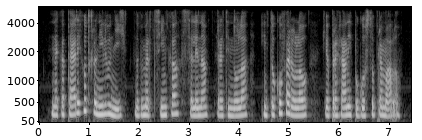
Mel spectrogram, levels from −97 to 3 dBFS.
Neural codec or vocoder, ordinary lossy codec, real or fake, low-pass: none; Opus, 64 kbps; real; 5.4 kHz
